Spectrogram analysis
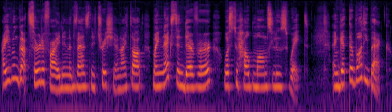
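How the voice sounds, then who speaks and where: A woman's voice: fairly high pitch, moderate pace. Earnest Dutch-accented woman coaching mothers. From Netherlands. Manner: earnest, speaks directly to the listener. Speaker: podcast host and self-help coach for mothers. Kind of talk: motivational podcast monologue.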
